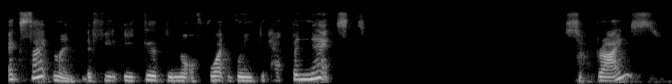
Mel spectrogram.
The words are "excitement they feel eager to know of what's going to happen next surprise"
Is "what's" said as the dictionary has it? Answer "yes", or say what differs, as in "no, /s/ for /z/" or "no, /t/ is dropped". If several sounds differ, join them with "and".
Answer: no, /s/ is dropped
